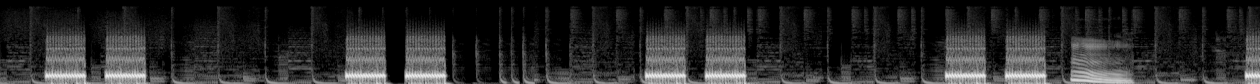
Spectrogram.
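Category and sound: signal or alarm, telephone ringing unanswered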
